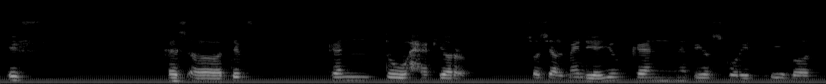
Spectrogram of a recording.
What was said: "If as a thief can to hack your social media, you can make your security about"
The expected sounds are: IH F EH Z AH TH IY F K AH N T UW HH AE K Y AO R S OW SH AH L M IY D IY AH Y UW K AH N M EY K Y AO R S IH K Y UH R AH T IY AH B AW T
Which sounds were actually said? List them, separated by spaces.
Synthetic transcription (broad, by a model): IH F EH S AH T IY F K AH N T UW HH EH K Y AO R S OW S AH L M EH D IY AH Y UW K AH N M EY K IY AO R S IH K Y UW R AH T IY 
